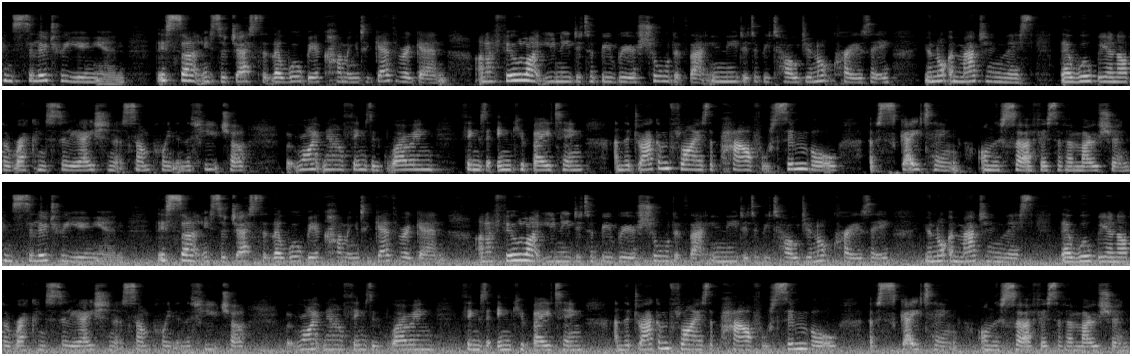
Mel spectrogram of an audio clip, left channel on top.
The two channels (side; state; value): right; noise; rumble, 5 dB below the sound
